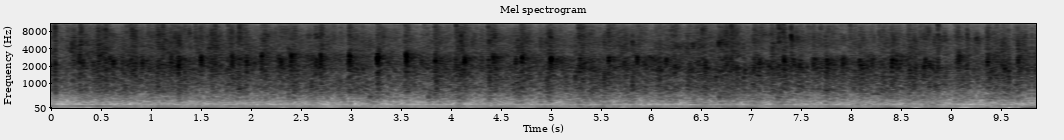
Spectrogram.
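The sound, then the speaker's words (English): Sustained clapping fills the whole stretch, a dense, steady wash of many hands with no one speaking over it, as a church audience applauds on request. “if there's anybody in this room who has seen the character of Christ in Brother and Sister Solstrand, I wonder if you'd just clap right now”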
